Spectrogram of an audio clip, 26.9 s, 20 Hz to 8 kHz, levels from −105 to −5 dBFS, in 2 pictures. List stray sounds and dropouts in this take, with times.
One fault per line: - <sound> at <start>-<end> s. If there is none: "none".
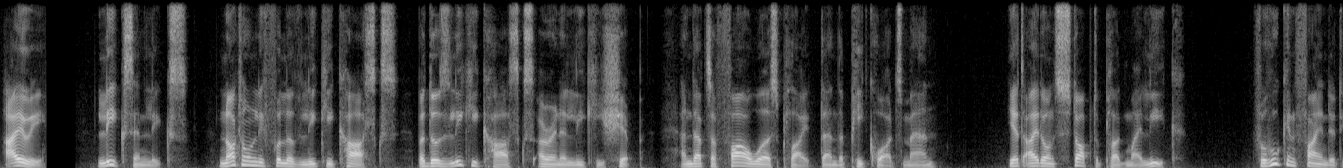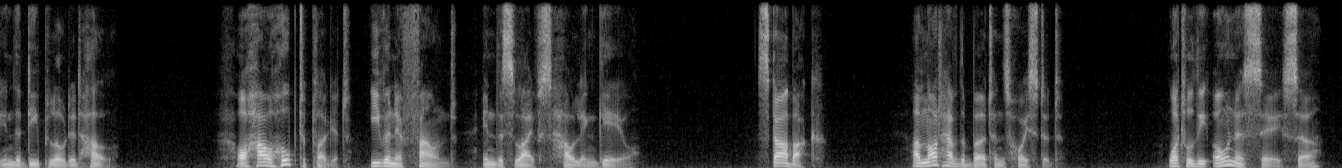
none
